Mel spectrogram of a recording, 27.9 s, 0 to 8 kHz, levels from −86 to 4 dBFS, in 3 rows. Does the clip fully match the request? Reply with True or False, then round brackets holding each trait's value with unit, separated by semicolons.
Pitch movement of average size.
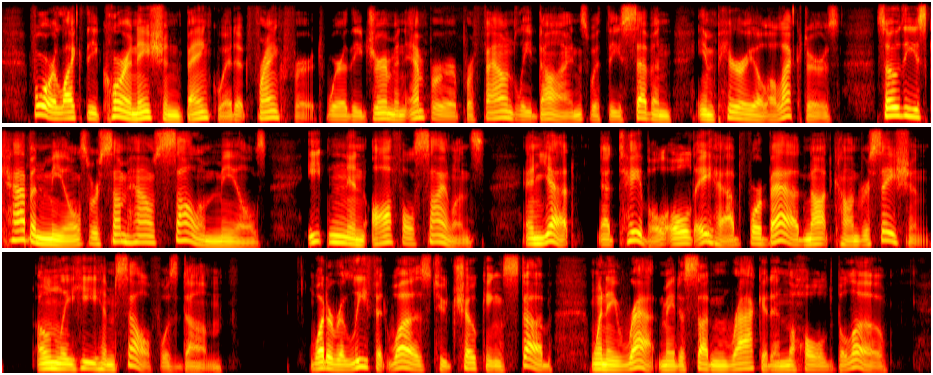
False (6.4 semitones)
